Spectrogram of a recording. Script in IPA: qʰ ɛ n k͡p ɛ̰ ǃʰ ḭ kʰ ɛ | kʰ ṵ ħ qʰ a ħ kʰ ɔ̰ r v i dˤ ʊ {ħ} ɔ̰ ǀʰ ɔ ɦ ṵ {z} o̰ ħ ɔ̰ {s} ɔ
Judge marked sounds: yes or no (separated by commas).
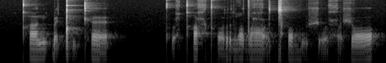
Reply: no, no, no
